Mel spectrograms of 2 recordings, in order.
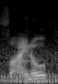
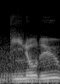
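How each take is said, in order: First: It is said with a native English accent. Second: It is said with a Japanese katakana accent. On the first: The speaker calls it right. "if you said the word vinyl" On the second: The speaker calls it wrong. "they would say binoru, which is completely wrong"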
